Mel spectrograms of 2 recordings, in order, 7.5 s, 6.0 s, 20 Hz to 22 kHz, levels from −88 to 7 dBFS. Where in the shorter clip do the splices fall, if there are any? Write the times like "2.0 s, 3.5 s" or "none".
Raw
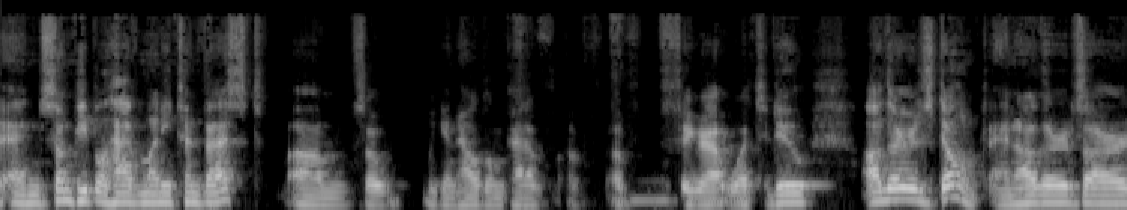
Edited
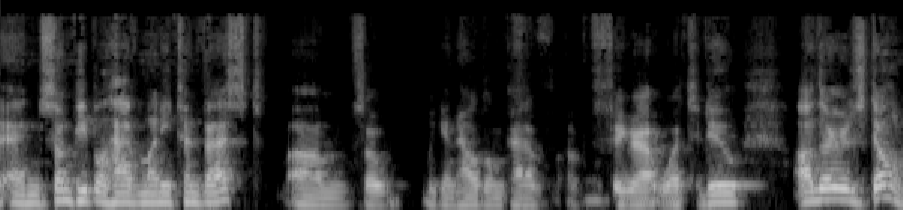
3.9 s

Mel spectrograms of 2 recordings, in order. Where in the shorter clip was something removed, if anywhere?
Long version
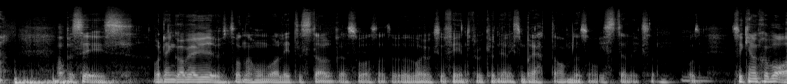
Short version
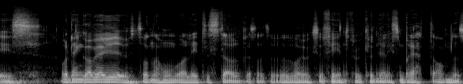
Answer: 2.5 s

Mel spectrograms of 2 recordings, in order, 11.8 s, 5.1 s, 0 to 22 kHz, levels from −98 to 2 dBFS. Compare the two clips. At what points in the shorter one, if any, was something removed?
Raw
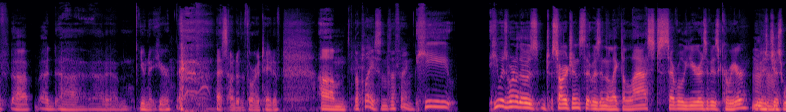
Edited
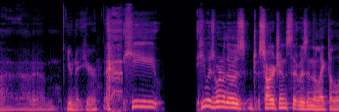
1.8 s

